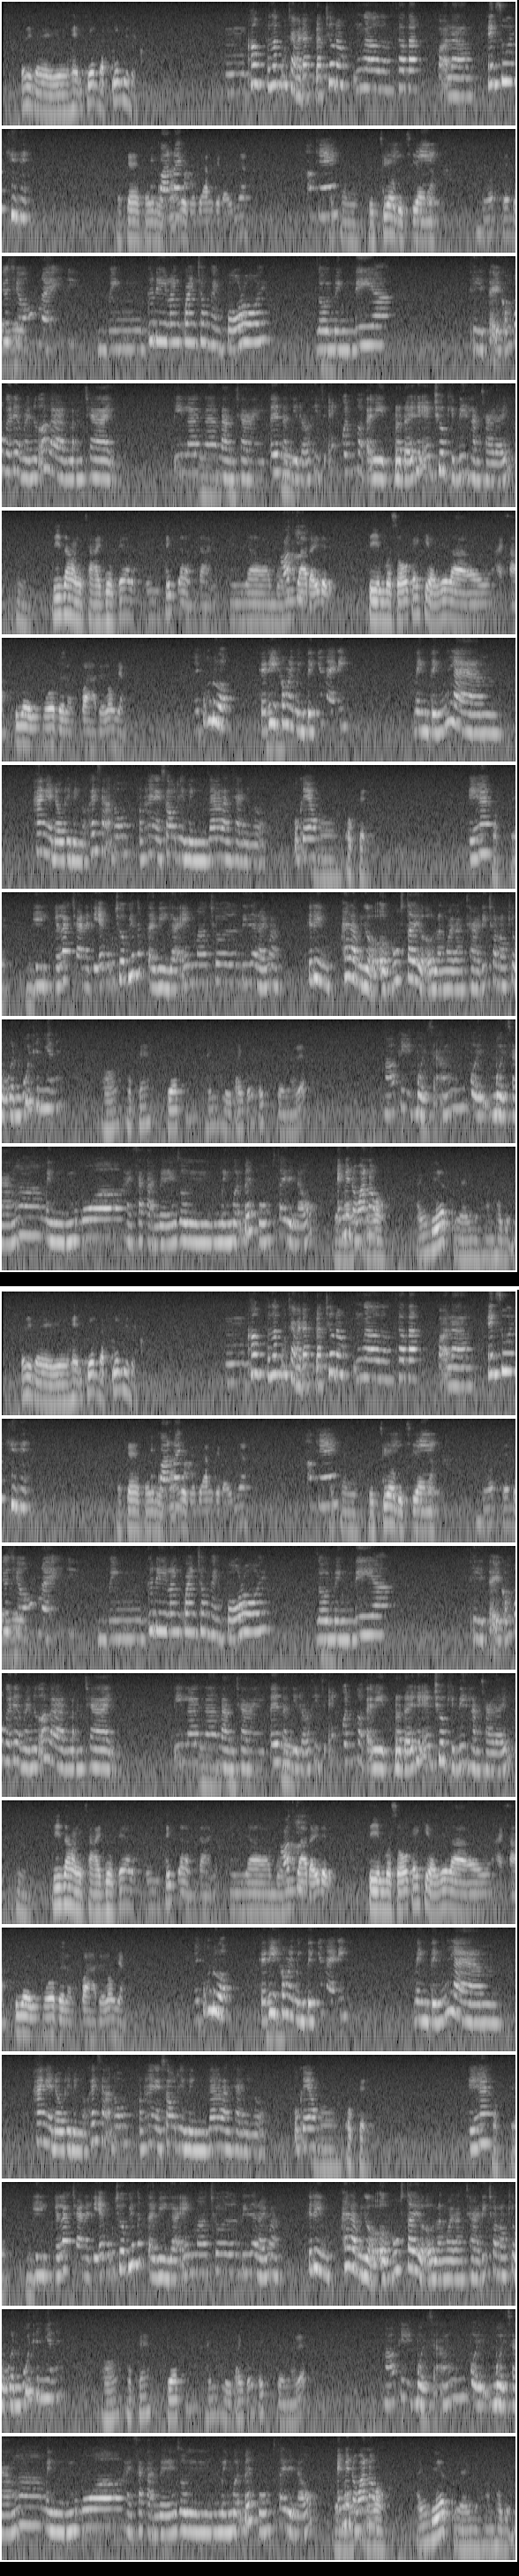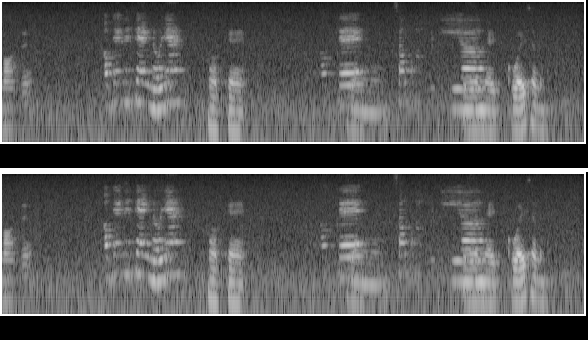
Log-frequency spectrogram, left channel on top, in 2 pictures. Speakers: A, on the right; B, on the left.
A: Thế thì về hẹn trước, đặt trước chứ nhỉ?
B: ừ, không thật ra cũng chả phải đặt đặt trước đâu Ừ, ờ, sao ta gọi là hên xui <laughs>
A: Ok, thế
B: cái
A: thì buổi
B: quán
A: sáng
B: đấy
A: mình sẽ đi ăn cái đấy nhá.
B: ok
A: Thế còn buổi trưa, buổi chiều
B: thì
A: nè. Nốt cái bờ
B: trưa
A: lên.
B: chiều hôm đấy mình cứ đi loanh quanh trong thành phố thôi rồi
A: Ừ,
B: mình đi ờ, thì tại vì có một cái điểm này nữa là làng chài đi la
A: ừ,
B: ra làng
A: ừ,
B: chài tên
A: ừ,
B: là gì đó thì em quên mất rồi tại vì đợt đấy thì em chưa kịp đi làng chài đấy
A: ừ. Đi ra làng chài được đấy em ạ. Anh thích ra làng chài đấy. Anh ờ, muốn
B: đó
A: ra
B: thì
A: đấy để tìm một số cái kiểu như là hải sản tươi mua về làm quà được không nhỉ?
B: thấy cũng được thế
A: Ừ.
B: thì không thì mình tính cái này đi mình tính là hai ngày đầu thì mình ở khách sạn thôi còn hai ngày sau thì mình ra làng chài mình ở ok không
A: Ờ, ok,
B: thế ha
A: ok. Ừ.
B: thì cái làng chài này thì em cũng chưa biết tại vì là em ờ, chưa đi ra đấy mà thế thì hay là mình ở ở homestay ở ở là ngoài làng chài đi cho nó kiểu gần gũi thiên nhiên ấy
A: Ờ, ok, được. Anh thì anh cũng thích kiểu này đấy.
B: đó thì buổi
A: Ừ.
B: sáng buổi buổi sáng ờ, mình mua hải sản về rồi mình mượn bếp của homestay để nấu
A: cái
B: anh
A: nấu
B: biết nấu ăn
A: đúng
B: không
A: không anh biết ngày anh nấu ăn hơi bị ngon đấy
B: ok thế, thế anh nấu nha
A: ok
B: ok
A: là
B: xong rồi thì ờ,
A: lên ngày cuối xem nào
